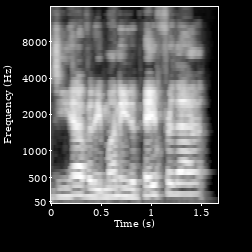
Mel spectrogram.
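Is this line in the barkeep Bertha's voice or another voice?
another voice. It is not in Bertha's character voice.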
